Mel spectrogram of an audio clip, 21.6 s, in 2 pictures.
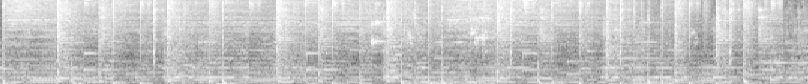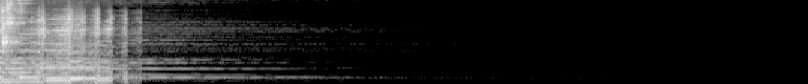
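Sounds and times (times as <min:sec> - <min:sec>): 
instrumental drones: 0:00.0 - 0:12.5.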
